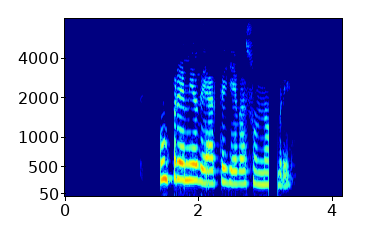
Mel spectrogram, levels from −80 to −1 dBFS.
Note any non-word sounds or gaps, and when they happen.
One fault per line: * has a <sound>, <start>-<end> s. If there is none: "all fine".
* has a dropout, 3.1-3.2 s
